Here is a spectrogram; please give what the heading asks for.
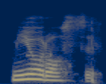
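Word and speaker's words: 見下ろす: You pronounce this character wrong. What is that? Ro. Hi. Orosu. Miorosu. Miorosu. Mura o miorosu.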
